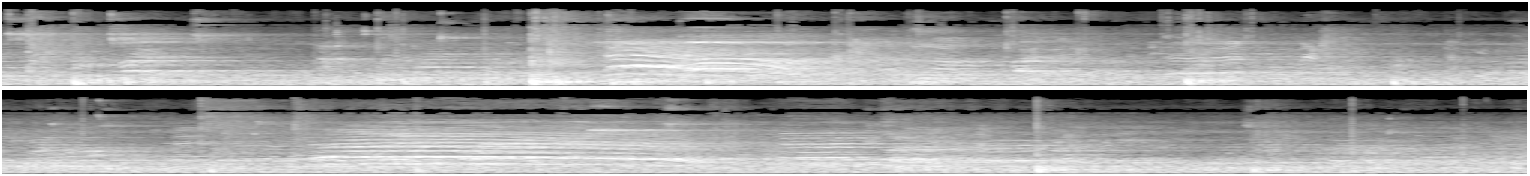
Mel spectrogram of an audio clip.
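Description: Young men shout and call out in an echoing hall.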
